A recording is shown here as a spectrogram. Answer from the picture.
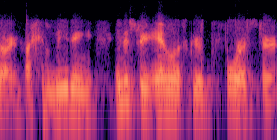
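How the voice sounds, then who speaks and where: An ordinary speaking voice from a man, medium in pitch, with an American accent, fairly even intonation and a fairly quick pace. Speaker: company CEO. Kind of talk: investor presentation. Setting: conference call. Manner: formal.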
